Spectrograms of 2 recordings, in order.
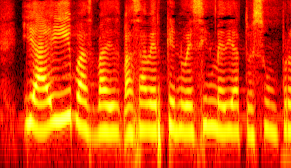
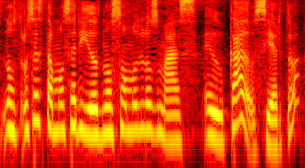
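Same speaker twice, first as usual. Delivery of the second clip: usual speaking voice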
